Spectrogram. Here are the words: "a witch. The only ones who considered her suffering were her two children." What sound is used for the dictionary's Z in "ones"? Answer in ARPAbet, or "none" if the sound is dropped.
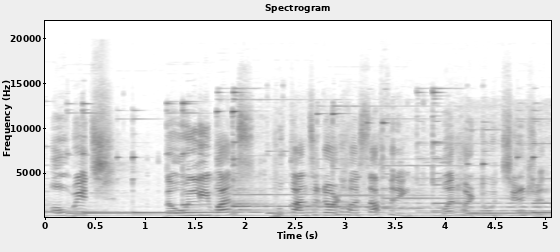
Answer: none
